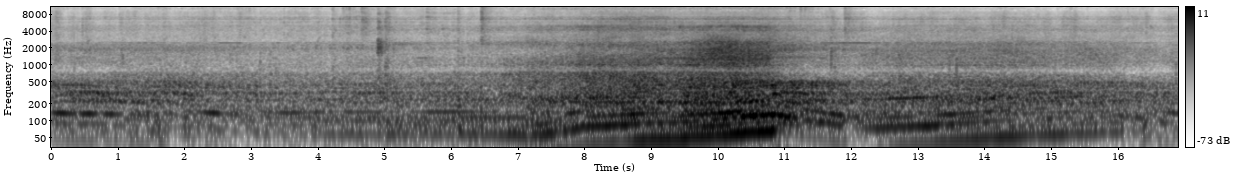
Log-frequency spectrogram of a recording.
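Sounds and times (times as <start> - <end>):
bus diesel engine pulling away: 0.0 - 16.9.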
